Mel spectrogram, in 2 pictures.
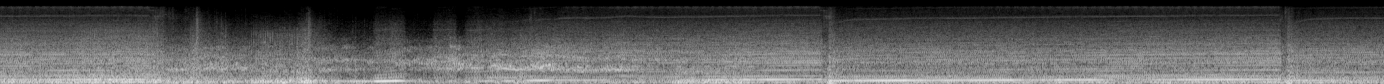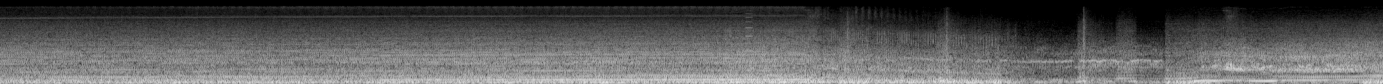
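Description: A racing car engine roars loudly, rising in pitch through the gears and dropping as it brakes for corners.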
